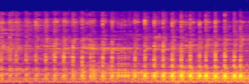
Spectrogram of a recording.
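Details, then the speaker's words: Used Suzuki Crystal kick-start two-stroke motorcycle, original parts, speedometer working: quick even popping idle with a light rattle, holding steady without stumbling; normal idle, slightly noisy engine. "คลิปนี้ไปเร็วๆเลยเดินเบาปกตินะครับมีเสียงเครื่องดังนิดหน่อยนะครับ"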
